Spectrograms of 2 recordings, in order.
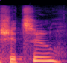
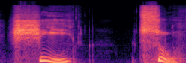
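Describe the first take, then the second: First: The first syllable sounds like 'shit'. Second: The first syllable sounds like 'shee'. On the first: The speaker calls it wrong. "That's not how you pronounce it" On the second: The speaker calls it right. "It's Shi Tzu"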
